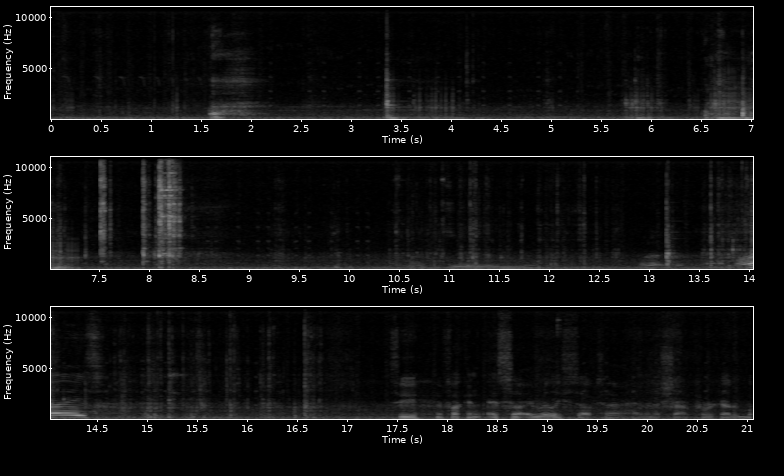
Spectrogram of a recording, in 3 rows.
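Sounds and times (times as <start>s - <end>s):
low steady hum: 0.0s - 21.0s
metal tools clanking: 6.6s - 8.6s, 9.2s - 17.0s.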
